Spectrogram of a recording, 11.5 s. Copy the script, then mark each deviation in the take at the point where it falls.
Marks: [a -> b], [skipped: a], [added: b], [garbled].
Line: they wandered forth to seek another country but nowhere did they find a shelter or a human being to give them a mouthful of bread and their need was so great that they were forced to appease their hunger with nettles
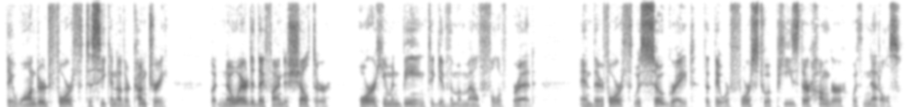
they wandered forth to seek another country but nowhere did they find a shelter or a human being to give them a mouthful of bread and their [need -> forth] was so great that they were forced to appease their hunger with nettles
